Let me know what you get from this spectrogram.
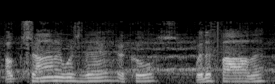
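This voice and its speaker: Actors playing men in a tavern who take turns telling a tale in an easy, conversational way in a radio play. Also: male voice, fairly high pitch, steady tone, moderate pace, music in the background, natural voice. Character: chatty male tavern storytellers. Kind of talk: radio drama narration. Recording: muffled lo-fi radio recording.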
